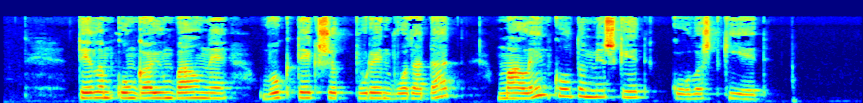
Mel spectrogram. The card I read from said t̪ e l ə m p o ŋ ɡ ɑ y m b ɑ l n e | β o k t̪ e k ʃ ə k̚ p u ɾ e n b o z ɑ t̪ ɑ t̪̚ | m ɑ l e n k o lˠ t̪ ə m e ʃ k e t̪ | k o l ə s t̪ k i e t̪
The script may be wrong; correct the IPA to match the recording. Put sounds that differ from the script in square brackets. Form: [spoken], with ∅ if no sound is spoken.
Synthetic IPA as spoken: t̪ e l ə m [k] o ŋ ɡ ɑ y m b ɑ l n e | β o k t̪ e k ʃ ə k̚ p u ɾ e n [β] o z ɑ t̪ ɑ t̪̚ | m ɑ l e n k o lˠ t̪ ə m e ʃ k e t̪ | k o l ə [ʃ] t̪ k i e t̪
